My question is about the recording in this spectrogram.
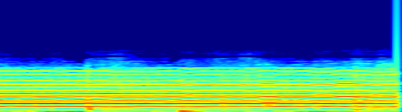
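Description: Bengali bhasan folk music: one long held note over a steady drumbeat of about two beats a second.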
